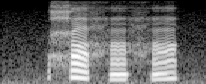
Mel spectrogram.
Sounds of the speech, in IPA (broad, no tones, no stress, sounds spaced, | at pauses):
ħ a h ã h ã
